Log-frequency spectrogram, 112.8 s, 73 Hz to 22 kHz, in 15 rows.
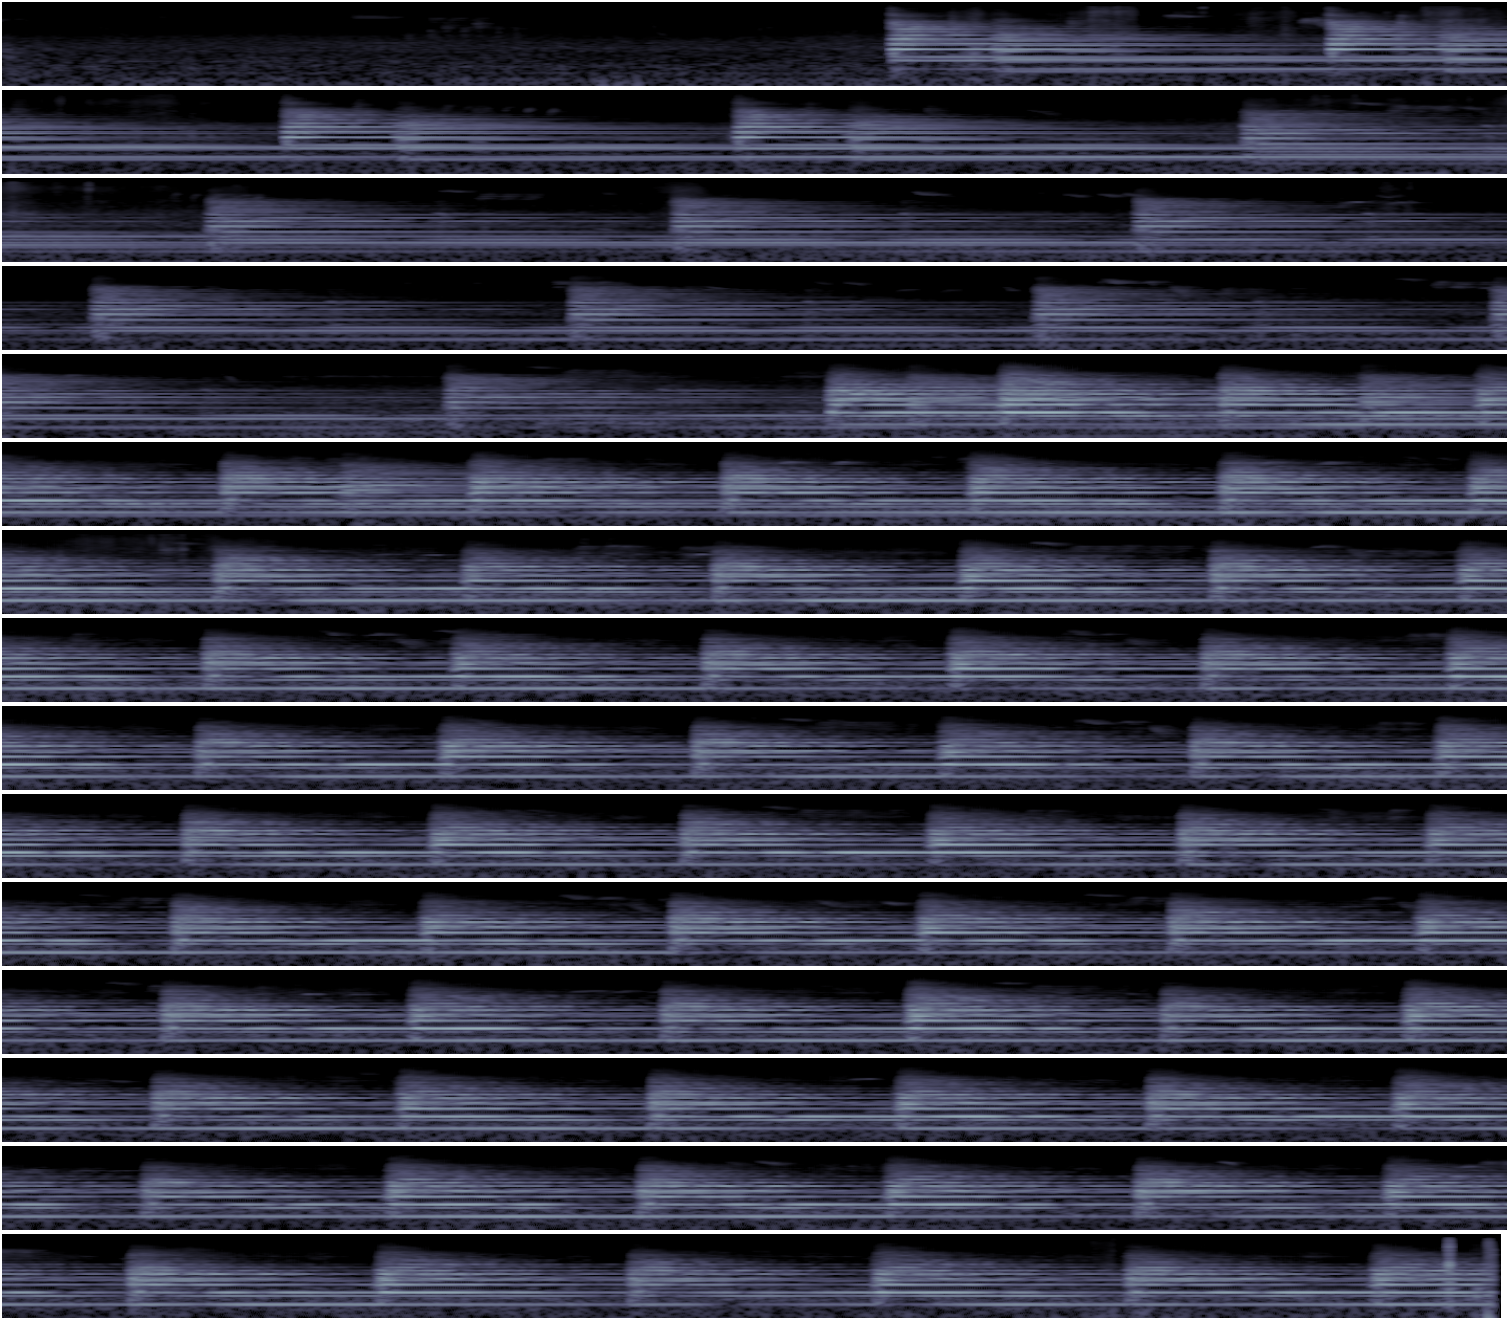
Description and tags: Bled Mad Church Bells
h1 zoom. Bells just keeping ringing for many minutes.Starts win one ring and then another one. Stopped recording after a few minutes.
